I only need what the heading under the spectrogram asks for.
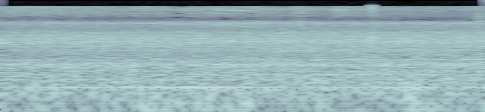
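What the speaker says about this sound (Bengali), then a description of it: "তো ট্রেনটা বেশ ভালোই স্পিডে যাচ্ছে" Loud, steady roar of a passenger train on the Kasara line rolling along at speed, a dense unbroken rumble with no voices.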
